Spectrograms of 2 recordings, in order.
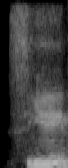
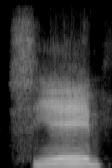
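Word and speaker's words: Seaine: it sounds like a great great Scrabble word Cen Heron Cen okay Cen c yeah Cen I I go Cen but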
